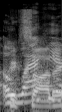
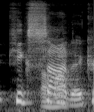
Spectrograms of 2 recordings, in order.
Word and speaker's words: quixotic: It's a wonderful thing for the culture, and it shows that what started as a very quirky, quixotic, how do you say it? Like a quixotic. – Wacky idea, quixotic, uh-huh. Right? Uh-huh. It's Don Quixote, so.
